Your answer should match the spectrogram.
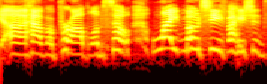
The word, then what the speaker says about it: leitmotif: I mean I I like um light motif, right? Light motif. There's light motif. You can say lit motif, but if you say lit motive, that's where we uh have a problem.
